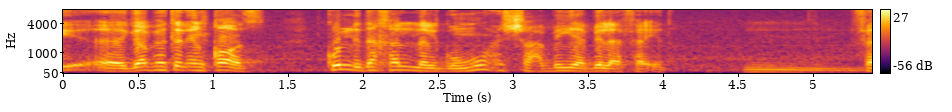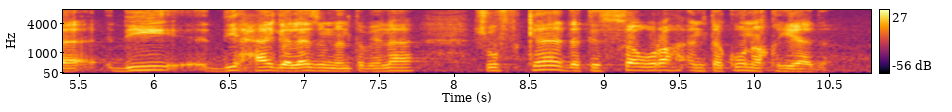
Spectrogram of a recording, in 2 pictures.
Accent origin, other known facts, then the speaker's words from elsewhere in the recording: Egypt; يعني احنا عندنا في مصر زمان غير بعد كامب ديفيد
